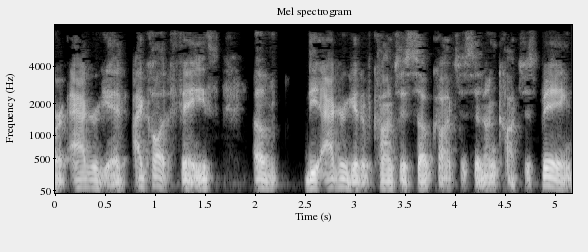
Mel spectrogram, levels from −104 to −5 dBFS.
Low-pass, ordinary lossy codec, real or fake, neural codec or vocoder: 7.2 kHz; MP3, 48 kbps; fake; vocoder, 22.05 kHz, 80 mel bands, Vocos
